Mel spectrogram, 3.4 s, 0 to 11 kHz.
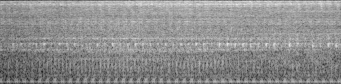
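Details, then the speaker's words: Polaris Magnum 325 4x4 ATV after ignition switch starter fault bypassed, choke off: steady even single-cylinder thump at idle about three beats a second, no knock, no carb leak or smoke; normal idle. "I don't see any leaking wow not too bad no leaking from the carb at all cool yeah that sounds really good no smoking"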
